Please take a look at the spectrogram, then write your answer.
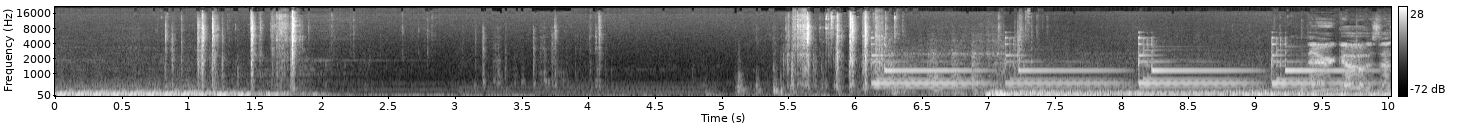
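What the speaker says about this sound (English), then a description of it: "when we restart the car, it should be gone." Keys jingle up close, then after a quiet stretch a 2017 Subaru WRX STI engine cranks and starts, settling into a steady idle with chiming dashboard tones over it.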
